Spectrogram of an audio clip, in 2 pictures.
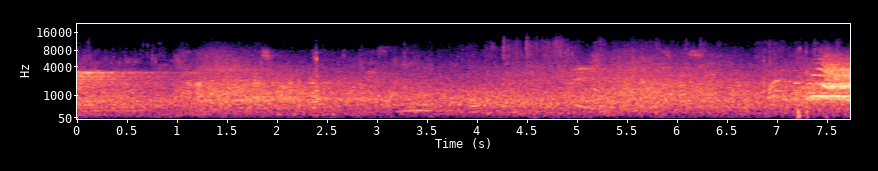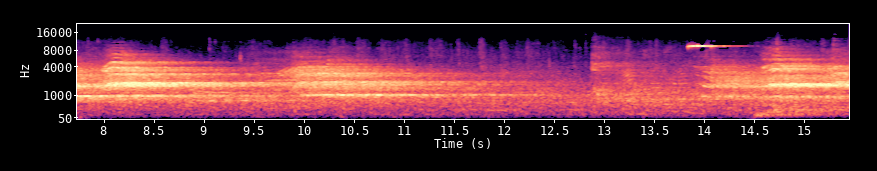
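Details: Training session with belugas Mirai and Nico, Port of Nagoya Public Aquarium, 20 February 2021: quiet murmuring background for several seconds, then two rich harmonic droning calls, a brief high whistle and a final bright call.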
